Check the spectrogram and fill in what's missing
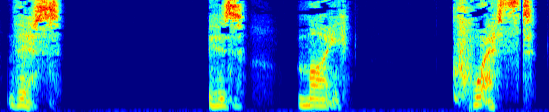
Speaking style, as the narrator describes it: he snarled

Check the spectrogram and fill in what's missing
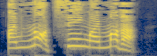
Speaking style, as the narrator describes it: she yelled angrily as soon as she was fully awake

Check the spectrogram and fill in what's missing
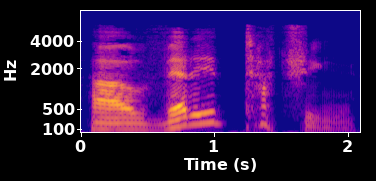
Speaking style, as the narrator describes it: sneered Snape

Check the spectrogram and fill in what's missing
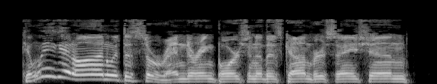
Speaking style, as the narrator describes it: I called out in the best bored tone I could muster, despite inwardly seething

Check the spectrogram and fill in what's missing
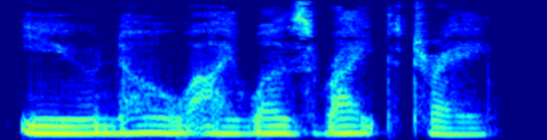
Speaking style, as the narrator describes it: she said in a low voice

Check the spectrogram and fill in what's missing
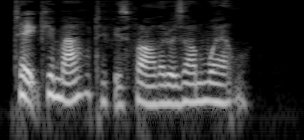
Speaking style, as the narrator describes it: she says quietly

